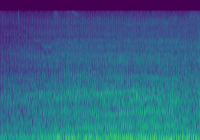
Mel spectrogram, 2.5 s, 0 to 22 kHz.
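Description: Suzuki GSX-R125's single-cylinder 125cc engine pulling under throttle, its pitch rising steadily for about a second and a half and then levelling off.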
